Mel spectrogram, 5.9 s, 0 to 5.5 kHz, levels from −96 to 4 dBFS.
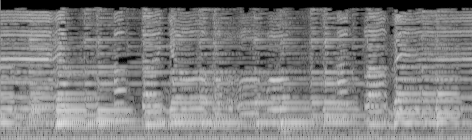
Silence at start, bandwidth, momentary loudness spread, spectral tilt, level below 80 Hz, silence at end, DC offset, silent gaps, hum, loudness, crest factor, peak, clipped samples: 0 s; 5 kHz; 6 LU; -7 dB/octave; -40 dBFS; 0 s; 2%; none; none; -19 LUFS; 16 dB; -2 dBFS; under 0.1%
